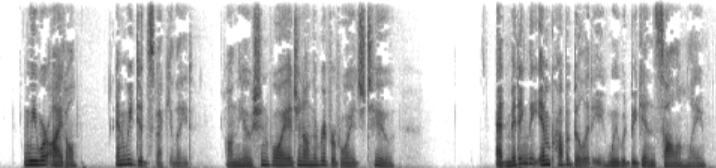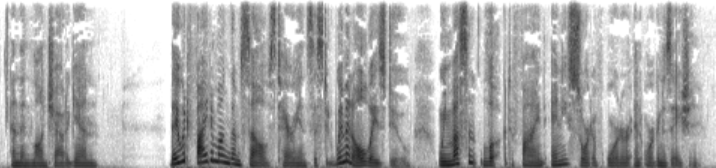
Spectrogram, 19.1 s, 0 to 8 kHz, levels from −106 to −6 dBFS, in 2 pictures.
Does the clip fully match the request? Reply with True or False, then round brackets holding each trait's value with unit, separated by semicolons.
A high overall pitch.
False (150 Hz)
